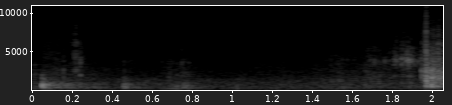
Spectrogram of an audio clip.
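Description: A few faint clicks and rustles of a clear plastic plant pot filled with chunky potting mix being handled over a ceramic bowl, with a slightly louder rustle near the end.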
